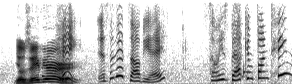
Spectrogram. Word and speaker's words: Xavier: Xavier hey isn't that zavier so he's back in fontain now zavier is how they pronounce his name zavier I'm still find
